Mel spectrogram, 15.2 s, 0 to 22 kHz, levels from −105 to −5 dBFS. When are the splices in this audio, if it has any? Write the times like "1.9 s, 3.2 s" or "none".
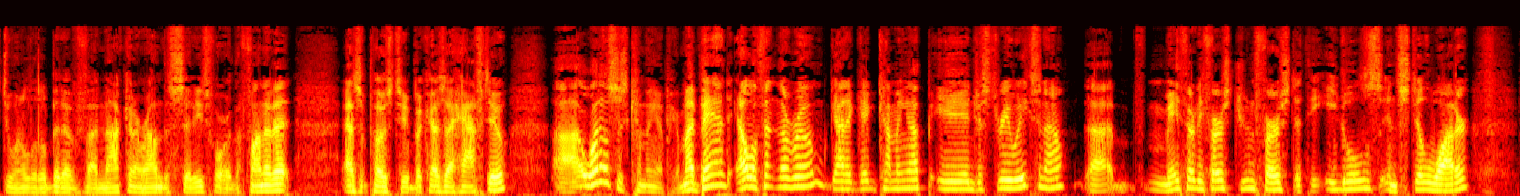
none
